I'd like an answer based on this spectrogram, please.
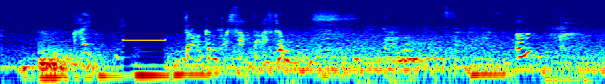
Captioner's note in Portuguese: sussurrando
